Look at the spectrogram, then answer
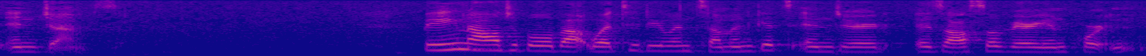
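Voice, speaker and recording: A young woman with a fairly high voice delivers a prepared informative speech as a student. She reads it aloud from notes into a microphone on a stand. Noticeable background noise sits behind her words. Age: young adult. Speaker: student speaker. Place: indoor studio with green screen. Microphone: handheld-type mic on a stand at a lectern. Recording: clear background noise, room ambience.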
